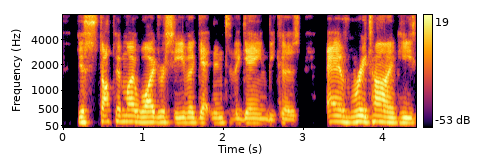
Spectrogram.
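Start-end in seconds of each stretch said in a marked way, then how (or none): none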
